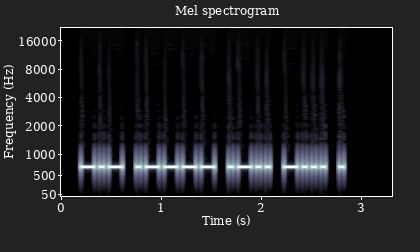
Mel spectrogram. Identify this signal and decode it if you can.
Morse code, heard as a keyed tone, about 25 wpm, 700 Hz. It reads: K1LBE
